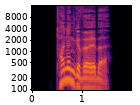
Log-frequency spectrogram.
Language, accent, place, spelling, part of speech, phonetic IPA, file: German, Germany, Berlin, Tonnengewölbe, noun, [ˈtɔnənɡəˌvœlbə], De-Tonnengewölbe.ogg
- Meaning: barrel vault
